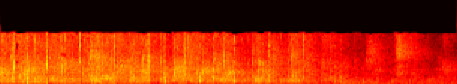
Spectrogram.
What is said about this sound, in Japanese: すごいですね。 Isn't it wonderful? 神様に拍手します。アレルヤ。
